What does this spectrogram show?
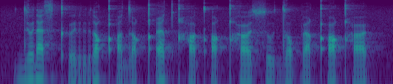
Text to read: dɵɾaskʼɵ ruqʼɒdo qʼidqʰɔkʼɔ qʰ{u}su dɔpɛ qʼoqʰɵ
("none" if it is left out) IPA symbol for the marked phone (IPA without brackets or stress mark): u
